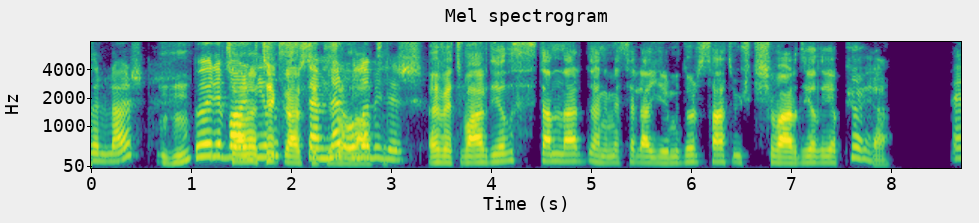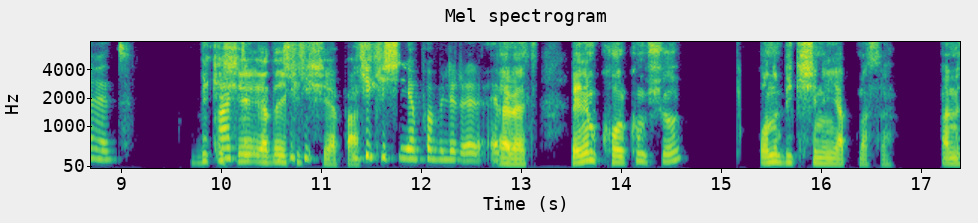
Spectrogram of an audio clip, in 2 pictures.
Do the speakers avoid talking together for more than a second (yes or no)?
no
